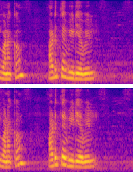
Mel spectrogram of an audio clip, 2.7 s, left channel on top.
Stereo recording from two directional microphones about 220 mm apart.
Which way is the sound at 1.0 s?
25° left (ahead or behind).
